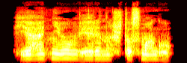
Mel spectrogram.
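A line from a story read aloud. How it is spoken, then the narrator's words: Barely audible, very quiet. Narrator (Russian): она говорила так тихо, что мне пришлось напрягать слух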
